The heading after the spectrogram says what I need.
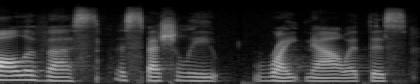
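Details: Stuttering in a female adult audience member asking a question during a talk Q&A.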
